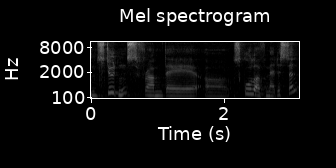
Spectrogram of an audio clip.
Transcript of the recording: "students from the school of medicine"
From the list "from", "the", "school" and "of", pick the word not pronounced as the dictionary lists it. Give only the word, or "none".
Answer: none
